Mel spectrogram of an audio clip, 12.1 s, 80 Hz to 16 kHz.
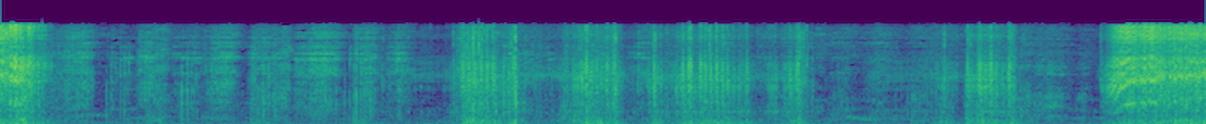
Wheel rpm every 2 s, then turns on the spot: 50, 0, 10, 30, 20, 80.
0-2 4-10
